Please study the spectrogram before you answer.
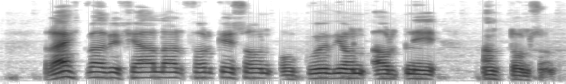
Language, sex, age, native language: Icelandic, male, 20-29, Icelandic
